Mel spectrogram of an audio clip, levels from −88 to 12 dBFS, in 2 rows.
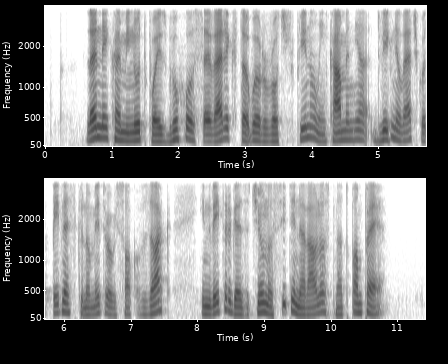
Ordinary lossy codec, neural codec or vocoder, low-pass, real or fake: none; codec, 16 kHz, 0.5 kbps, X-Codec, HuBERT features, trained on LibriSpeech; 3.6 kHz; fake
